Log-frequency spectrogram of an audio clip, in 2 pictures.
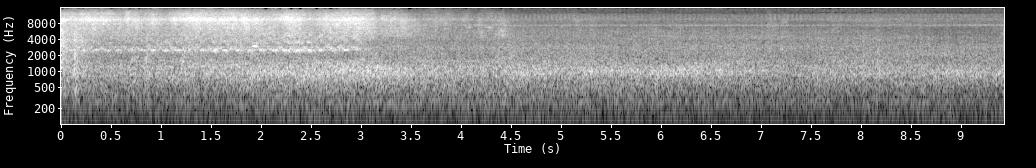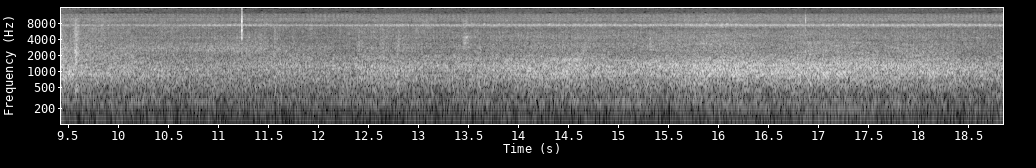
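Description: An electric train rumbles and hums along the tracks as it approaches.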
